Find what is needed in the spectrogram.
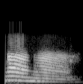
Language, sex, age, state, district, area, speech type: Bengali, male, 18-30, West Bengal, Darjeeling, rural, conversation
